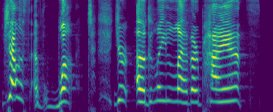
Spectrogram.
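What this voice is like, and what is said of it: Impression of Crystal. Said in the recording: “That's a good impression of her.”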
